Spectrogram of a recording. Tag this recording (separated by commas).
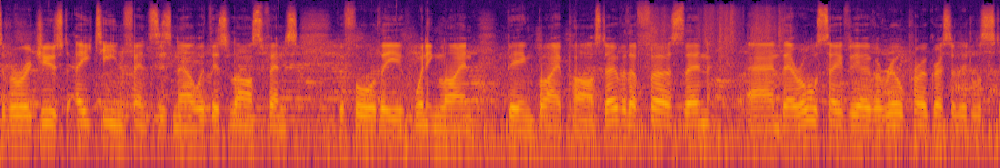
Speech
